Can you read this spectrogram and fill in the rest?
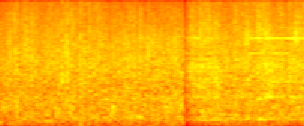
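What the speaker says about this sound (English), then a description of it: "We are braving the rain." Rain falls steadily at an outdoor wildlife park, a dense even hiss of drops pattering on surfaces close by, continuous through the whole stretch with no talk.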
